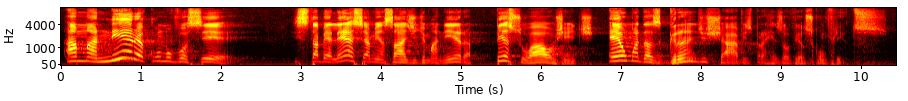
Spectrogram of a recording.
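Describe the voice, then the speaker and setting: A man's voice: high-pitched, very animated, slow pace, vocal fry, pushed and bright, in a large hall. A Brazilian man teaching a pastoral counseling class, asking "não é?" often and acting out example phrases. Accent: Brazilian Portuguese. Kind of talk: classroom lecture.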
